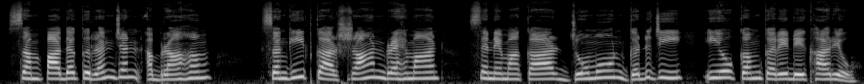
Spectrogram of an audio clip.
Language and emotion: Sindhi, neutral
